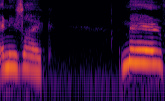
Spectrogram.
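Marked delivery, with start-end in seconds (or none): 1.5-2.1 high, loud, furious yelling and cursing. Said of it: "like, yelling and all this shit".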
